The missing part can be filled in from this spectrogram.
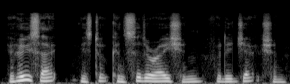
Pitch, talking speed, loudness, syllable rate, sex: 140 Hz, 105 wpm, -19 LUFS, 5.6 syllables/s, male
